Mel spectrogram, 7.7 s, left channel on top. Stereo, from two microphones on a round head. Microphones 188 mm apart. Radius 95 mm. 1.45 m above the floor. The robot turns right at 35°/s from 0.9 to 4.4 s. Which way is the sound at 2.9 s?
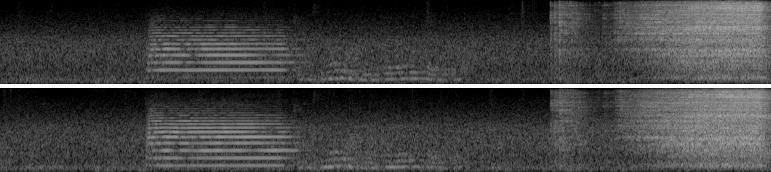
5° right.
